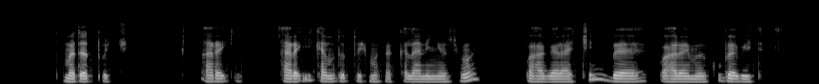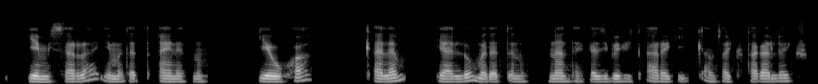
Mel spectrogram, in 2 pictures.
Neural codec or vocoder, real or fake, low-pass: none; real; 7.2 kHz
